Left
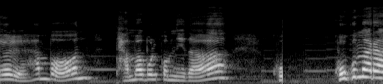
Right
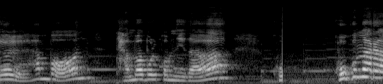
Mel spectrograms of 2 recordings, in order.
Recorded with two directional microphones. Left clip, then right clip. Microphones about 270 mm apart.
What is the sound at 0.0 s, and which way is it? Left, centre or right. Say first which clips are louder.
Speech: left 6 dB; centre.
